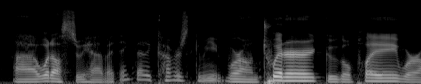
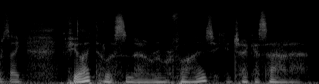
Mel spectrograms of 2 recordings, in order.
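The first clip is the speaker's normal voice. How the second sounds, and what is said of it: AM talk radio announcer voice. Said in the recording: “you change your voice whenever you do these call outs ... That's like AM talk radio voice.”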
